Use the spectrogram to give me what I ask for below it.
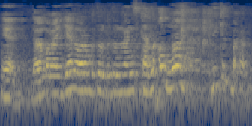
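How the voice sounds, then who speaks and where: Male preacher, high voice, explains Arabic quotes in everyday talk, roomy echo with faint ambience. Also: lively intonation, fairly quick, a little hiss or hum. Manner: reads Arabic text then explains it in casual speech; repeats key phrases for emphasis. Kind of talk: religious lecture. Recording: roomy, distant, dull lo-fi sound.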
